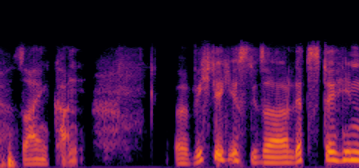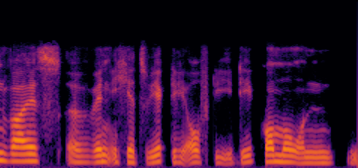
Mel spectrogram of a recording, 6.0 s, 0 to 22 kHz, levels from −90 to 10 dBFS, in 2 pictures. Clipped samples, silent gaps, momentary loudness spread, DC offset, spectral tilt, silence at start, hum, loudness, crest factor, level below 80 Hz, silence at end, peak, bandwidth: under 0.1%; none; 14 LU; under 0.1%; -5.5 dB/octave; 0 s; none; -23 LUFS; 20 dB; -52 dBFS; 0 s; -4 dBFS; 8 kHz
